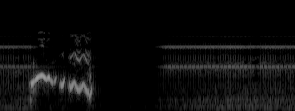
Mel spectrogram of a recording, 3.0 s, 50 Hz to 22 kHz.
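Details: Incubating female screech owl sings sweetly to her eggs, which may hatch around March 28. One wavering, quavering whistle that slides gently downward, followed by a low constant hum.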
